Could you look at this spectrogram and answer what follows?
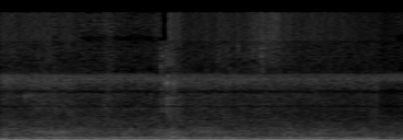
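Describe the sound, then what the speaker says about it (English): Honey bees swarm around an opened hive during work to fix a laying worker colony, a steady close buzzing drone that fills the whole moment with no speech. "The bees tend to start out a little spicy when you do this sort of stuff"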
